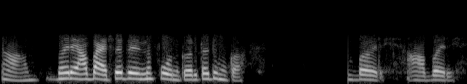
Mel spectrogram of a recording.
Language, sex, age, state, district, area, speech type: Goan Konkani, female, 18-30, Goa, Tiswadi, rural, conversation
